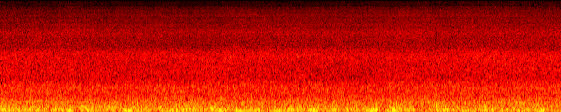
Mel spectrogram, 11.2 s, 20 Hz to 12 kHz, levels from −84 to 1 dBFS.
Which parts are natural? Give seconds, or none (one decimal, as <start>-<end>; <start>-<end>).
0.0-2.3; 4.7-6.0; 6.9-7.4; 8.5-11.2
